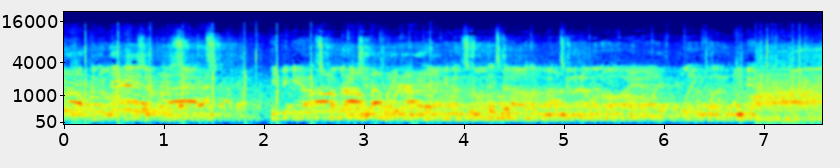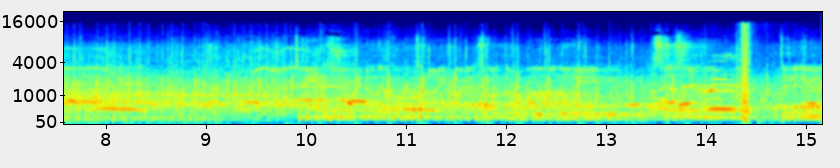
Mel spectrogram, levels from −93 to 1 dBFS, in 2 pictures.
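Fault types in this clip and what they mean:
Nothing here calls for a line at all, since there's nothing wrong to be heard anywhere in this one.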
